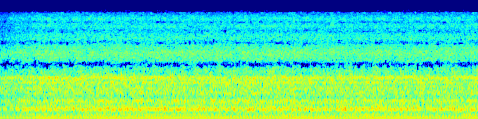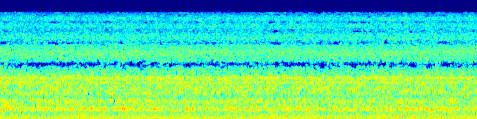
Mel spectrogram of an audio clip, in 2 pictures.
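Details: Engine after idle control adjustment, during coil and oxygen sensor oscilloscope checks: constant, even idle hum under steady hiss, no stumbles, surging or knocking; idling normally.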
